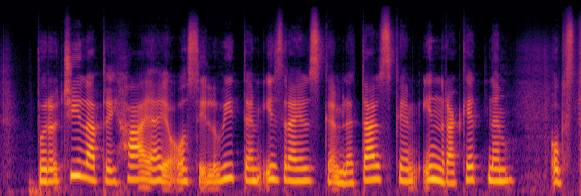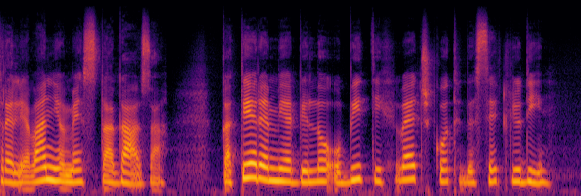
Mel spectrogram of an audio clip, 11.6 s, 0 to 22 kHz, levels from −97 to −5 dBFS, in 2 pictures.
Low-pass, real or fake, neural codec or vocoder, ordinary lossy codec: 19.8 kHz; fake; autoencoder, 48 kHz, 32 numbers a frame, DAC-VAE, trained on Japanese speech; none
